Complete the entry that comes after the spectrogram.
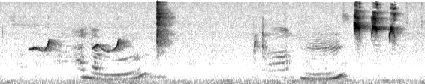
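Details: Alexandrine parakeet talking in Urdu and Hindi: a few slurred, speech-like syllables with curving pitch, then three sharp, high, shrill squeaks near the end, all in a quiet room with a low hum.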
